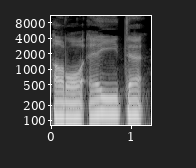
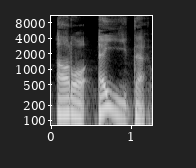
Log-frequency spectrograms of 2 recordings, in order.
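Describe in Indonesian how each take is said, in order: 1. Bunyi 'ay' mengalir lembut tanpa tekanan. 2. Bunyi 'ay' ditekan dan menebal. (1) "yang kita baca adalah dialirkan dengan lembut" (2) "Jadi bukan ara'aita. Nah, ini kurang tepat"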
